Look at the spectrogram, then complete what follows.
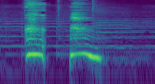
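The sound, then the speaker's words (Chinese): Two short, harsh, voiced coughs come in quick succession from a person, each a rough throaty burst, loud and alone, followed by silence. “苏黎咳了几声。”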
